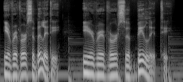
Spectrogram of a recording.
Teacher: So again, bill is the part which will receive the stress. · Term: main stress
